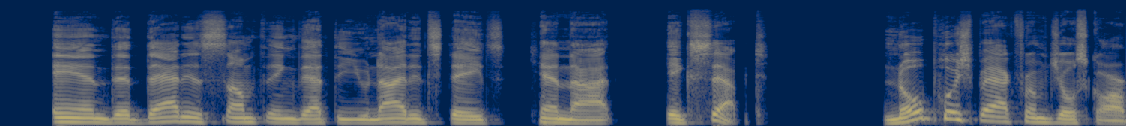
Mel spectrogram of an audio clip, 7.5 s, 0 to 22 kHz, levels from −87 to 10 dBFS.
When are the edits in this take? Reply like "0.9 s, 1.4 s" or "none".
3.4 s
